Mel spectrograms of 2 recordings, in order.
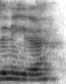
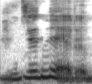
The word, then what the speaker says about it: Danita: It's Danita. Danita? Okay, I said it wrong. I said it like I was from Britain or something. It's okay. Everybody pronounces it like that. Danetta Baby.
